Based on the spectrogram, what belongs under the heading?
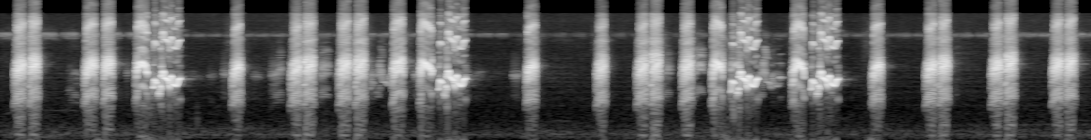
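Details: Kutilang, the sooty-headed bulbul, in a lure and master recording for wild and caged birds: dense runs of hard chattering notes with several bubbly, gurgling whistled phrases mixed in, over a thin constant high tone.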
